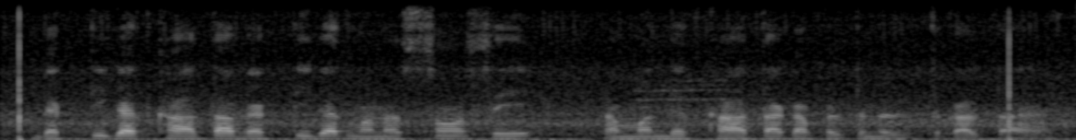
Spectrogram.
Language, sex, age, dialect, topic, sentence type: Hindi, male, 60-100, Awadhi Bundeli, banking, statement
